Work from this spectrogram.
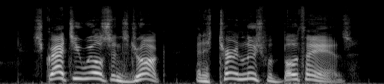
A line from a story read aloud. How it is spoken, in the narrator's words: He cried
